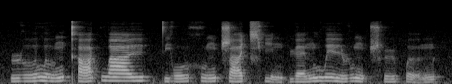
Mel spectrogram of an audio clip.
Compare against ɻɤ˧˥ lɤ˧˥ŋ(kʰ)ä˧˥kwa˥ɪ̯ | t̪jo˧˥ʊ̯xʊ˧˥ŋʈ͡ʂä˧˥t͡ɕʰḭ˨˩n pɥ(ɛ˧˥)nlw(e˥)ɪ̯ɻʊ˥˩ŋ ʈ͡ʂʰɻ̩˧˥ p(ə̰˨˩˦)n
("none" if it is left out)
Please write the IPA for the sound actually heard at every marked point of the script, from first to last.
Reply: kʰ, ɛ˧˥, e˥˧, ə̰˨˩˦

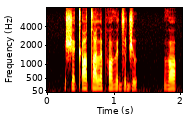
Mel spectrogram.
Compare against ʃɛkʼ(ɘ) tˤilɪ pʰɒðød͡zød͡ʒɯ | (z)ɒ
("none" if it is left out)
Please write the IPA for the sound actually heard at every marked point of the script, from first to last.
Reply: ø, ð

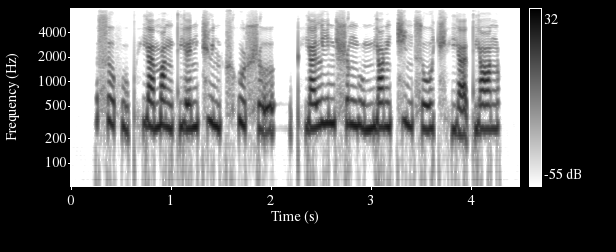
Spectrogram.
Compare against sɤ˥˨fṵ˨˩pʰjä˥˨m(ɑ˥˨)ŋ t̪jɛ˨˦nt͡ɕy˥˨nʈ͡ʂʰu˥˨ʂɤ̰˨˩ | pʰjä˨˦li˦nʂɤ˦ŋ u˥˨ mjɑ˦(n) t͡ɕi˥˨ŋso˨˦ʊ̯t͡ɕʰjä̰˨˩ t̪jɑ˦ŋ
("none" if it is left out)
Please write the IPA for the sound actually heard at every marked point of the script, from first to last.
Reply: ɑ˥˨, ŋ

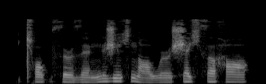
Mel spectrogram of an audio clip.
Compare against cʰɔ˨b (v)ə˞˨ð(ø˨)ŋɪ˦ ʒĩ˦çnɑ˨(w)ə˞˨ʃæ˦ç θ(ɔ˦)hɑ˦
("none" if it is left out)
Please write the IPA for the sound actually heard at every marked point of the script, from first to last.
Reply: θ, ɛ˨, w, ʌ˦

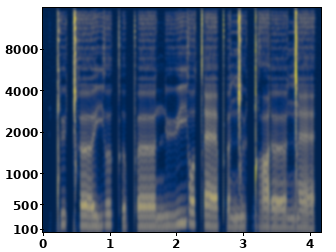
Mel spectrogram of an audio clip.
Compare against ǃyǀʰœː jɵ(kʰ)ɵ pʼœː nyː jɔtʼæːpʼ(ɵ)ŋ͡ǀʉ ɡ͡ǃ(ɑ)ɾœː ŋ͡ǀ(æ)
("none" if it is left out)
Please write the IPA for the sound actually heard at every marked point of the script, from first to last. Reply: kʼ, œ, ɑ, æ

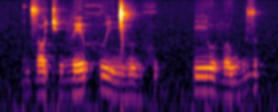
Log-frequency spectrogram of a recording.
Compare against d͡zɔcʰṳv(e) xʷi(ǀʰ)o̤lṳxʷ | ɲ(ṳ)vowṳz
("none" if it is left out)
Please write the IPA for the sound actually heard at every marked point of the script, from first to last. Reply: e, ŋ͡ǀ, u

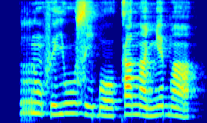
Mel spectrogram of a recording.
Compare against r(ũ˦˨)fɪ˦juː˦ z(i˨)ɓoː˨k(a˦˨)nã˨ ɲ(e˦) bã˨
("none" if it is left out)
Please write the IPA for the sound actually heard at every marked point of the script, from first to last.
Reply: ũ˦˨, i˨, a˦, e˦

